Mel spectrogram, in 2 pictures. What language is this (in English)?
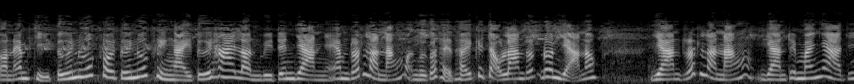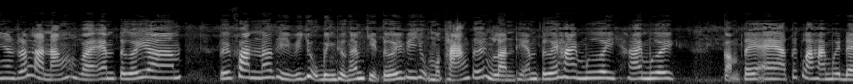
Vietnamese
